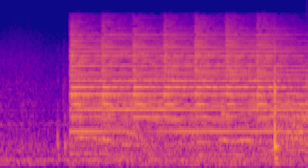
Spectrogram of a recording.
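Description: A bell suddenly starts ringing and keeps going in a loud, bright, continuous clang for about two seconds, with no one talking.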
